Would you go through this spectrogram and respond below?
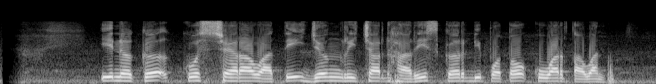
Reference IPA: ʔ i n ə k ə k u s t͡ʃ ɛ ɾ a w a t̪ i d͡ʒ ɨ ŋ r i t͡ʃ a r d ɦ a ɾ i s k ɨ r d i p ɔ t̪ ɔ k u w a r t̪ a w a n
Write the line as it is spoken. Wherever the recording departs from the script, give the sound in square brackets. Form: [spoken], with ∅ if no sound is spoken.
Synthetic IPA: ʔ i n ə k ə k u s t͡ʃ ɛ ɾ a w a t̪ i d͡ʒ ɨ ŋ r i t͡ʃ a r d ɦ a ɾ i s k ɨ r d i p ɔ t̪ ɔ k u w a r t̪ a w a n

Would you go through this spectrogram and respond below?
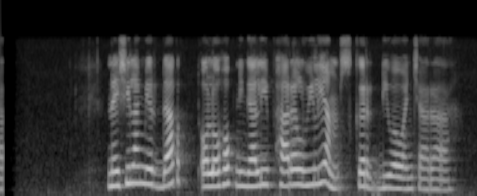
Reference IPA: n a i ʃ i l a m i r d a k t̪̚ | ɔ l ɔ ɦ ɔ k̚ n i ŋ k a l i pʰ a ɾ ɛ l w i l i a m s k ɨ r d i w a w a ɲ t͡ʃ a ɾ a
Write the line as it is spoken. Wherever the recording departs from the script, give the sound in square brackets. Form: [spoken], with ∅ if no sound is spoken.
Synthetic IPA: n a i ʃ i l a m i r d a k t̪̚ | ɔ l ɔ ɦ ɔ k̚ n i ŋ [ɡ] a l i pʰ a ɾ ɛ l w i l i a m s k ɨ r d i w a w a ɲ t͡ʃ a ɾ a

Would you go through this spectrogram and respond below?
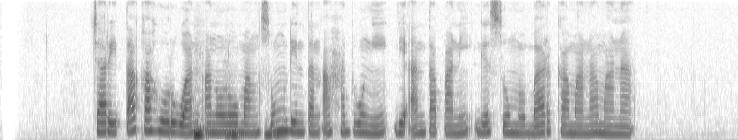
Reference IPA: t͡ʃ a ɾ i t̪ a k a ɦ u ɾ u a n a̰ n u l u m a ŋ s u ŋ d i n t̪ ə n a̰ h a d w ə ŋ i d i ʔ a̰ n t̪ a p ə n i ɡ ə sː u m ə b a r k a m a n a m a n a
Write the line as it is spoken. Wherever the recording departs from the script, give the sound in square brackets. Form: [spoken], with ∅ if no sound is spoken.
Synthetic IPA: t͡ʃ a ɾ i t̪ a k a ɦ u ɾ u a n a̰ n u l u m a ŋ s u ŋ d i n t̪ ə n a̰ h a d w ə ŋ i d i ʔ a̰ n t̪ a p [a] n i ɡ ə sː u m ə b a r k a m a n a m a n a

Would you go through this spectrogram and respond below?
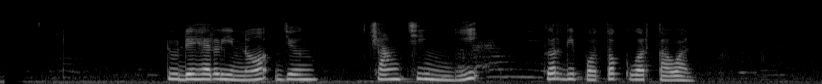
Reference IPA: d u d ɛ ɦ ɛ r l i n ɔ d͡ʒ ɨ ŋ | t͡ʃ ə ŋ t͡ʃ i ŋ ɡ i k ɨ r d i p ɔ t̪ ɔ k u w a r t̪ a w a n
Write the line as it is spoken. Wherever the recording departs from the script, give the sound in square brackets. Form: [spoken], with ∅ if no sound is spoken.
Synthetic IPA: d u d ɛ ɦ ɛ r l i n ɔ d͡ʒ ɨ ŋ | t͡ʃ [a] ŋ t͡ʃ i ŋ ɡ i k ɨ r d i p ɔ t̪ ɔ k u w a r t̪ a w a n

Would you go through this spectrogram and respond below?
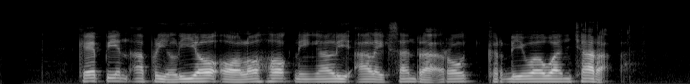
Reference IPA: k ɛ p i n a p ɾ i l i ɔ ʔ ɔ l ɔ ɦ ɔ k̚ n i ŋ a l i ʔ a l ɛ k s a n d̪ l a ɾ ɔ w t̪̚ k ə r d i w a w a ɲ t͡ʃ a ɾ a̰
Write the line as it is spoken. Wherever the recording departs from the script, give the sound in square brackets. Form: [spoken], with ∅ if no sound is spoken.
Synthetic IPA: k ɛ p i n a p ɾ i l i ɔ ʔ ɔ l ɔ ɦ ɔ k̚ n i ŋ a l i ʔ a l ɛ k s a n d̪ [ɾ] a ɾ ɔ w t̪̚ k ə r d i w a w a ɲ t͡ʃ a ɾ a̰

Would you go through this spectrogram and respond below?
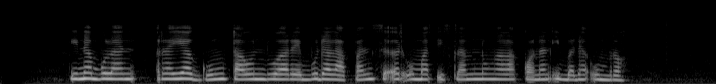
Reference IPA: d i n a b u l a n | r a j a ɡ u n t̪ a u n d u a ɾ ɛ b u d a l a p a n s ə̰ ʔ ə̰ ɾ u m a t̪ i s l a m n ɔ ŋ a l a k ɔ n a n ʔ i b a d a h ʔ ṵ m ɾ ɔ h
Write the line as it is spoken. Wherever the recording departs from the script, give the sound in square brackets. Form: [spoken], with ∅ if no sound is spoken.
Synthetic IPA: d i n a b u l a n | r a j a ɡ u [ŋ] t̪ a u n d u a ɾ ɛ b u d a l a p a n s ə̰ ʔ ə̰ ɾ u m a t̪ i s l a m n [u] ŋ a l a k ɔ n a n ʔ i b a d a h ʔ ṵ m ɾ ɔ h

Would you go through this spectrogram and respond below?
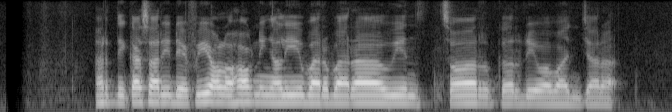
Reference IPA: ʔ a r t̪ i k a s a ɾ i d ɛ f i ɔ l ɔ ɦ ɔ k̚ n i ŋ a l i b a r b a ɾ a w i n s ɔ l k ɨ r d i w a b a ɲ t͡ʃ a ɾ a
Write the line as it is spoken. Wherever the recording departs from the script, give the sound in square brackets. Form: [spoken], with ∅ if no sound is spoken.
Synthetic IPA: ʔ a r t̪ i k a s a ɾ i d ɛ f i ɔ l ɔ ɦ ɔ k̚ n i ŋ a l i b a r b a ɾ a w i n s ɔ [r] k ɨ r d i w a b a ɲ t͡ʃ a ɾ a

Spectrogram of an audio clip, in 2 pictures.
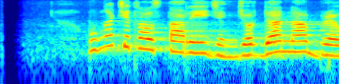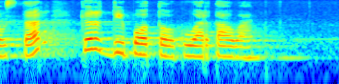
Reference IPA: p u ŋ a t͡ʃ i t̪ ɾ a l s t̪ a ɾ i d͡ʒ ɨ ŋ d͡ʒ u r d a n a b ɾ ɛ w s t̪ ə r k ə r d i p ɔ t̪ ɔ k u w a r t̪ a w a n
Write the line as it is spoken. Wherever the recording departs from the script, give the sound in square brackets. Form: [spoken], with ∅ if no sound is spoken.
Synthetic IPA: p u ŋ a t͡ʃ i t̪ ɾ a l s t̪ a ɾ i d͡ʒ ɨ ŋ d͡ʒ [ɔ] r d a n a b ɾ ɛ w s t̪ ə r k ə r d i p ɔ t̪ ɔ k u w a r t̪ a w a n

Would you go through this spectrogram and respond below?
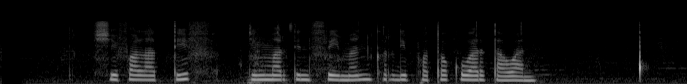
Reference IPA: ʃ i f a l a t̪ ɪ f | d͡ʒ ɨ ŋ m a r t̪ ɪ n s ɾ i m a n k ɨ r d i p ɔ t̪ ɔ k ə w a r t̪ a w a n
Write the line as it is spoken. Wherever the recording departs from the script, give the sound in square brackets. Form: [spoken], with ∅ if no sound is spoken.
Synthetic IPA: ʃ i f a l a t̪ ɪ f | d͡ʒ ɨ ŋ m a r t̪ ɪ n [f] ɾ i m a n k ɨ r d i p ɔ t̪ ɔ k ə w a r t̪ a w a n

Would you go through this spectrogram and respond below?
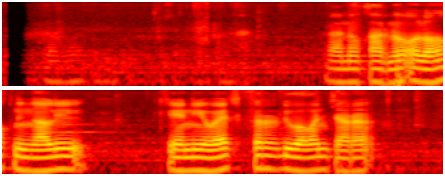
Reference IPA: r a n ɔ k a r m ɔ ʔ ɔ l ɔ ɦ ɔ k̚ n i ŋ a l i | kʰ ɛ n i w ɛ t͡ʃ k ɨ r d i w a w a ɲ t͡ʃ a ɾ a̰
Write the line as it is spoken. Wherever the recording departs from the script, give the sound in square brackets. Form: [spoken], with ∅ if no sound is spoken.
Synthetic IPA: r a n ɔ k a r [n] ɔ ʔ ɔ l ɔ ɦ ɔ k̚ n i ŋ a l i | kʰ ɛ n i w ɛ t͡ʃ k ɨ r d i w a w a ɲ t͡ʃ a ɾ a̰

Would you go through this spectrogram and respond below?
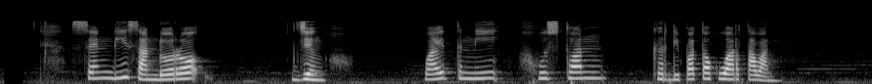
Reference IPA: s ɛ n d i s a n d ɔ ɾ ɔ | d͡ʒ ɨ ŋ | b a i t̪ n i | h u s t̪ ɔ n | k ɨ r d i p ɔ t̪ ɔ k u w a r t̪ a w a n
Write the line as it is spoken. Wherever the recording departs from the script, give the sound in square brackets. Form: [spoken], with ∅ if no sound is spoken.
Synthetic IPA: s ɛ n d i s a n d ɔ ɾ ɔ | d͡ʒ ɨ ŋ | [w] a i t̪ n i | h u s t̪ ɔ n | k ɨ r d i p ɔ t̪ ɔ k u w a r t̪ a w a n

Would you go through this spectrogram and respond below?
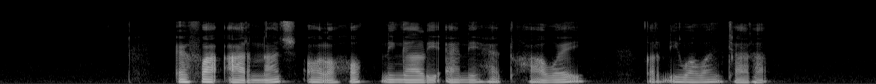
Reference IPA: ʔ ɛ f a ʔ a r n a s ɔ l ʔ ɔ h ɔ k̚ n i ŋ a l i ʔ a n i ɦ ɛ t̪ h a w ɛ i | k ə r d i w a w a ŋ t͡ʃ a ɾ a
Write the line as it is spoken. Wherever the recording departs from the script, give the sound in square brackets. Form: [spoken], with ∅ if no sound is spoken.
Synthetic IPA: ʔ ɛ f a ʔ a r n a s ɔ l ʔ ɔ h ɔ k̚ n i ŋ a l i ʔ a n i ɦ ɛ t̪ h a w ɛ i | k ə r d i w a w a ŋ t͡ʃ a ɾ a

